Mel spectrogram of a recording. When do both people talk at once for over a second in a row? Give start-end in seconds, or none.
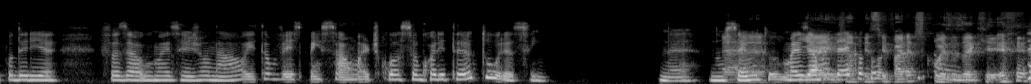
7.2-9.8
